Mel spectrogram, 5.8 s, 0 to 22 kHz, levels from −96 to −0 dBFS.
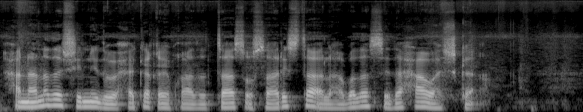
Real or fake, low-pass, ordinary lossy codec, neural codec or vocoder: real; none; none; none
